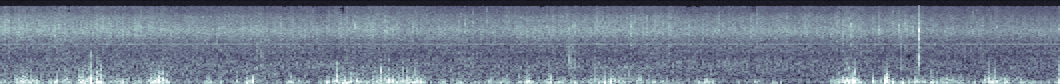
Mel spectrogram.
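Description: Wind buffeting the microphone in irregular gusts, a low rumble that rises and falls, with a single short click about nine seconds in.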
